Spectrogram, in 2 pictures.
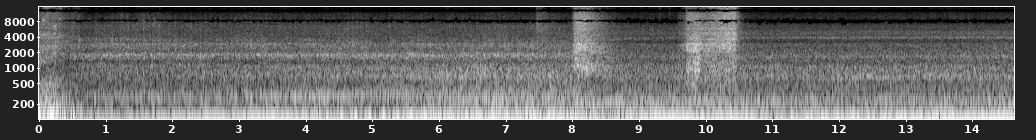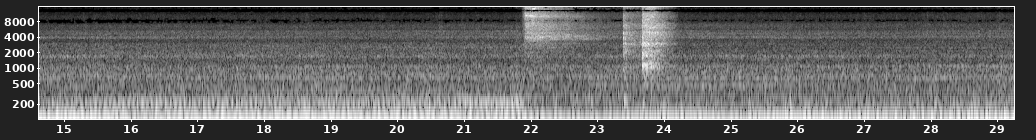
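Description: Freight train rolling by with a steady low rumble, broken by four brief hissing bursts: two about 8 and 10 seconds in, and two more near 22 and 24 seconds.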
